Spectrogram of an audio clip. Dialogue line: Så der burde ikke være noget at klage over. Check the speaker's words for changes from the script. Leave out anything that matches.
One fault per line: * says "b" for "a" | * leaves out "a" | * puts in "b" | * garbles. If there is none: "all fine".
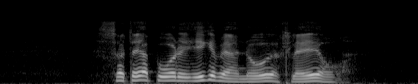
all fine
